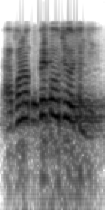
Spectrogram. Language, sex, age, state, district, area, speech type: Odia, male, 18-30, Odisha, Boudh, rural, conversation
